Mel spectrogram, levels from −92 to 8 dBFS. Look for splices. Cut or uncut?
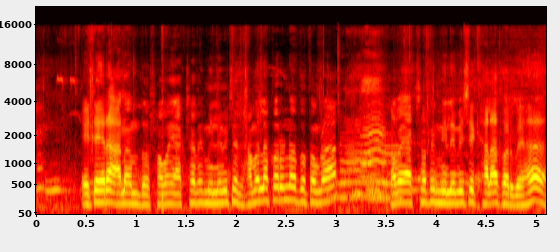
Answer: uncut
